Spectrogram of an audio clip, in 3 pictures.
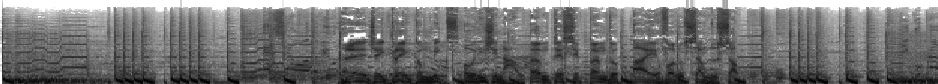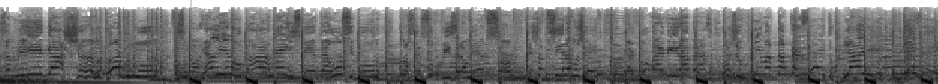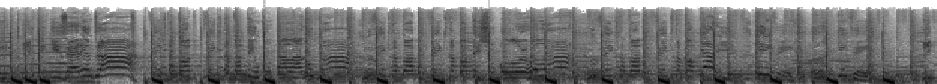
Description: sertanejo universitario e sertanejo pancadao

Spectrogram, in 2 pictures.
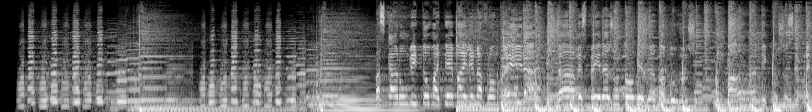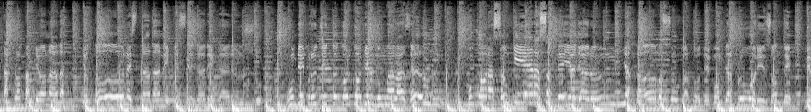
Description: batidão gaúcho sem vinheta

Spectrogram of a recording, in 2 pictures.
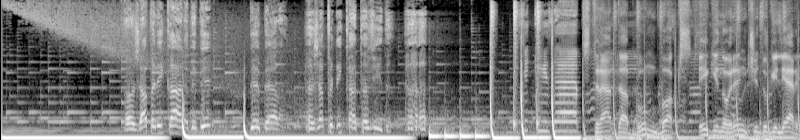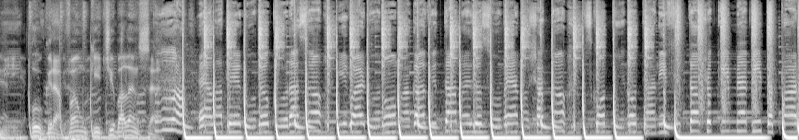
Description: esp funk atack

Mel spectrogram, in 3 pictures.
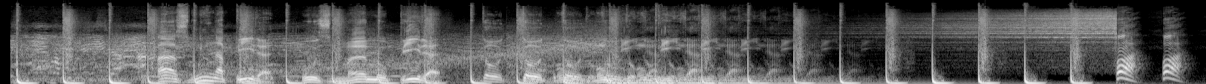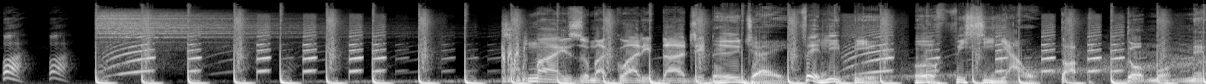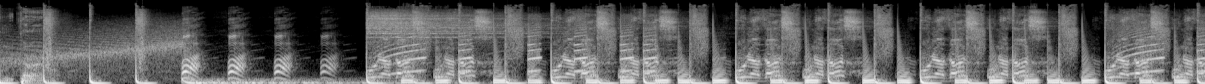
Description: eletro funk pancadao

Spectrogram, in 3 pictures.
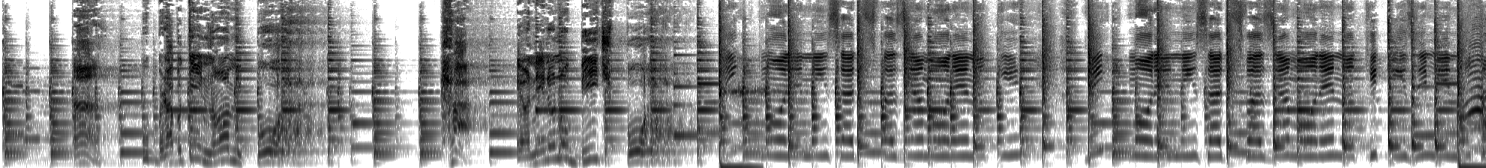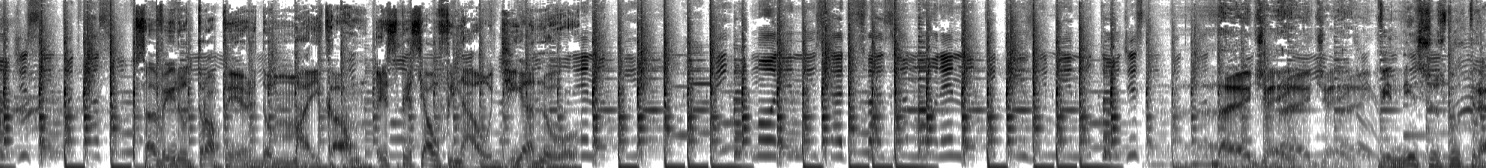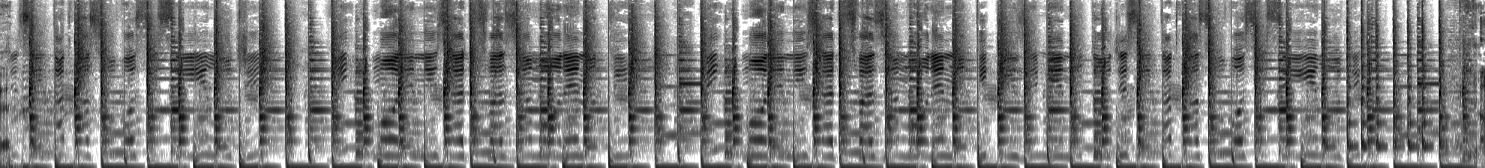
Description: funk agressivo funk

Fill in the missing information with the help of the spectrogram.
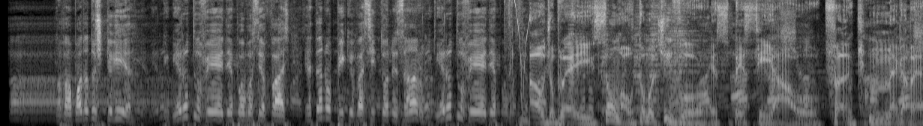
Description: esp funk mega bass

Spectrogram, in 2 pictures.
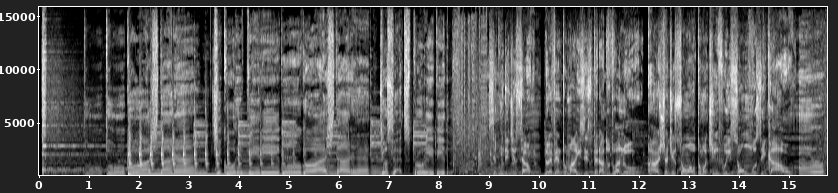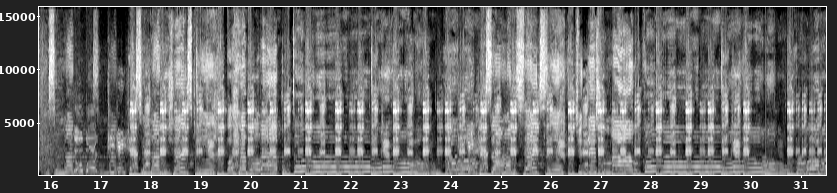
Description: racha de som automotivo e som musical

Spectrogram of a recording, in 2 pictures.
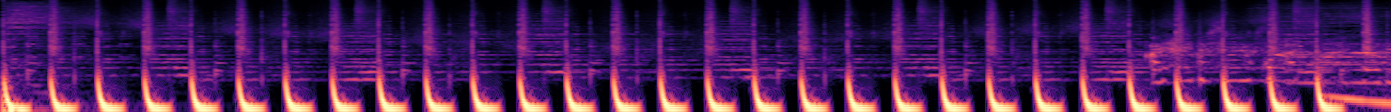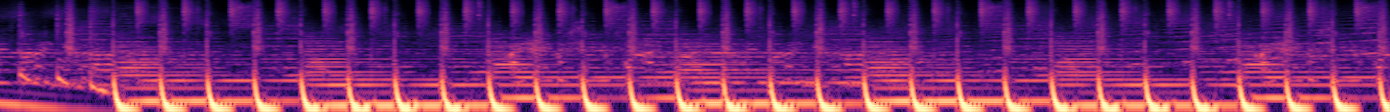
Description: dance e funk retro; branco som

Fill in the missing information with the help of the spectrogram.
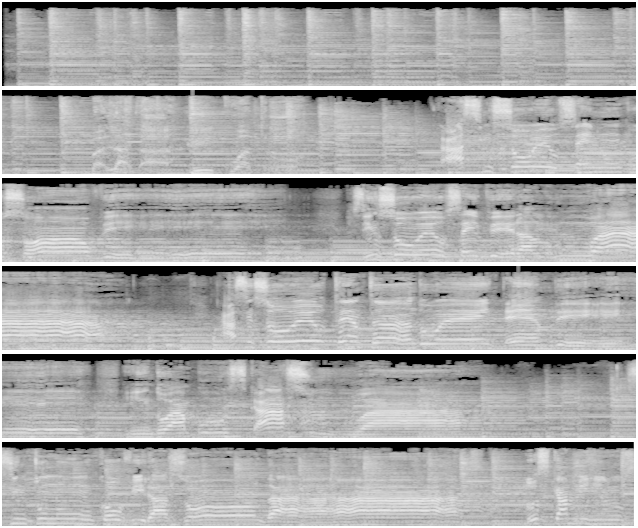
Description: arrocha, sertanejo

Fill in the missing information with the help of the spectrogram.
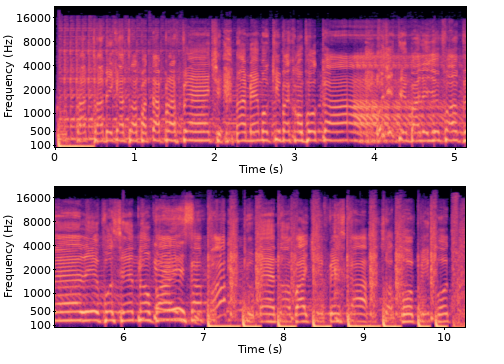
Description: dance e funk mega bass

